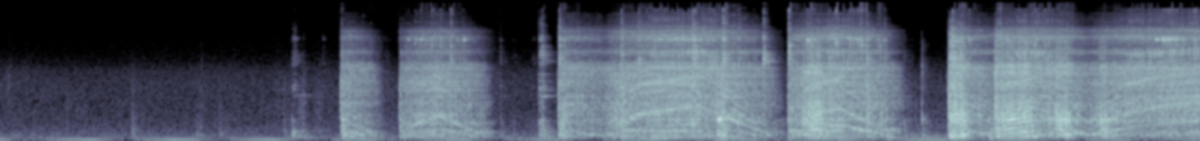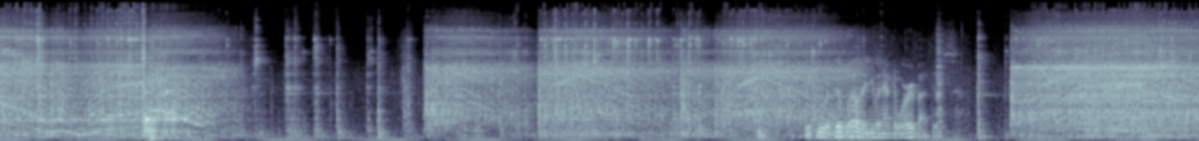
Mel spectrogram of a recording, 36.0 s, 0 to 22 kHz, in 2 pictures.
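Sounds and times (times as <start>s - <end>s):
electric power tool motor: 5.1s - 7.4s, 8.4s - 13.6s, 14.2s - 21.8s, 24.4s - 31.2s, 33.2s - 35.9s.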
